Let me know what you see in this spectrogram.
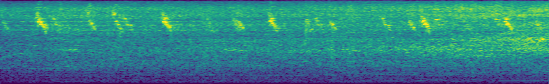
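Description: Small birds chirping, each call a short quick falling note, about two a second, over a steady background hiss.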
